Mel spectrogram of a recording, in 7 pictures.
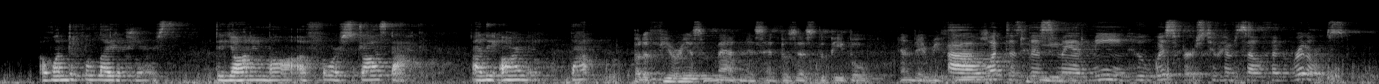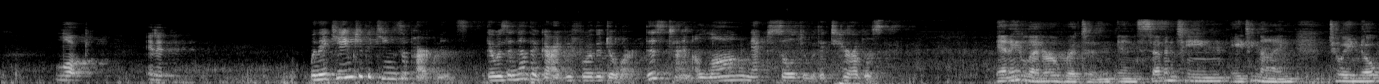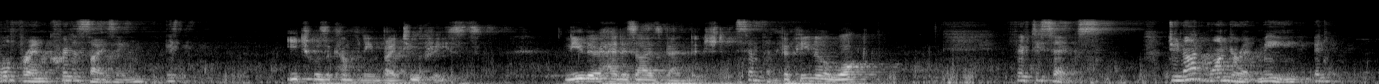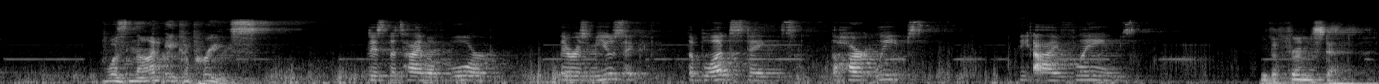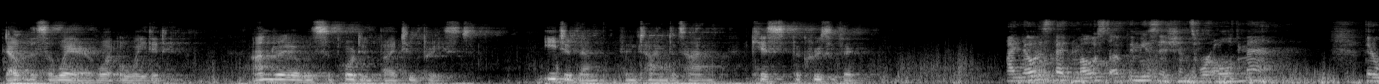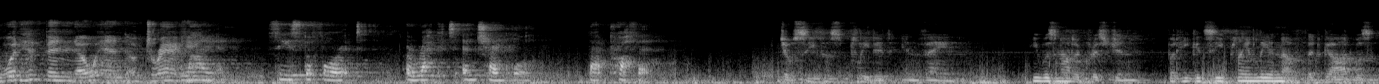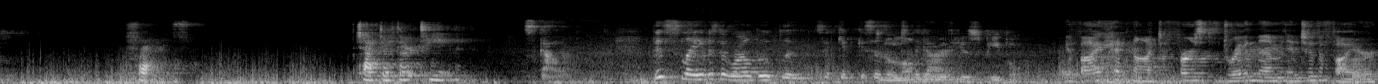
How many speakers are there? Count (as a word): six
